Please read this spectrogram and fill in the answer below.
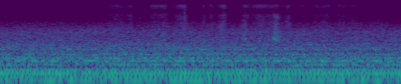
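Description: Steady low room hum, with faint rubbing as foam RC airplane parts are handled.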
